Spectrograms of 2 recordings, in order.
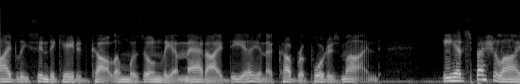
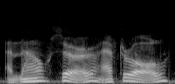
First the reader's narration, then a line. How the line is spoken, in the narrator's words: The husky telephotographer of the observatory, Binet 25, interposed nervously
